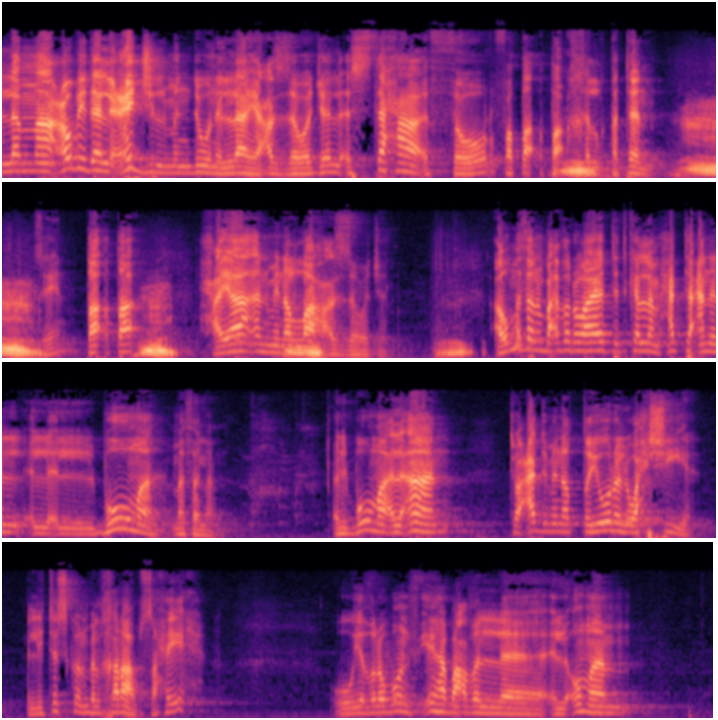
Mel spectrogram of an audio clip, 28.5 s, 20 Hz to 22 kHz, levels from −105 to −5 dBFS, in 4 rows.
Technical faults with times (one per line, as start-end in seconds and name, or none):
none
